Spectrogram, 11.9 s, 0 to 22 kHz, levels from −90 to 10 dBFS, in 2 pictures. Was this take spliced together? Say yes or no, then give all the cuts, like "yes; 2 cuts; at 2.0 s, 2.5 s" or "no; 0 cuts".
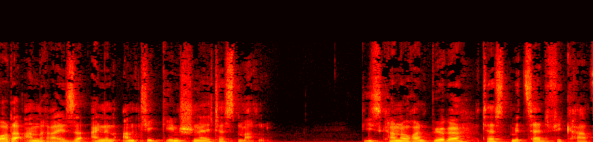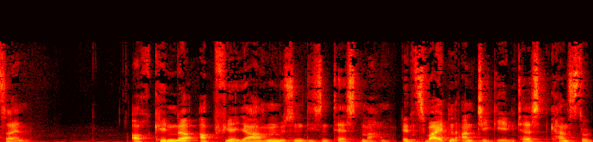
yes; 1 cut; at 9.9 s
